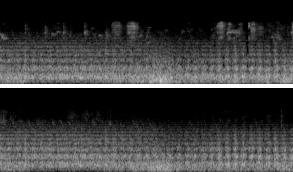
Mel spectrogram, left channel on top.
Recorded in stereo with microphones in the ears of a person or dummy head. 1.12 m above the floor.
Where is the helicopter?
35° right (ahead or behind); by 3.0 s 30° right (ahead or behind).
